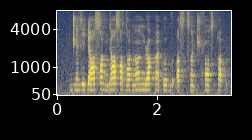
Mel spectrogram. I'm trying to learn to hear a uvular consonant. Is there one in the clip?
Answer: yes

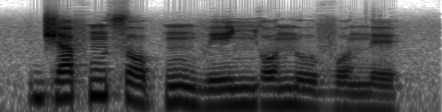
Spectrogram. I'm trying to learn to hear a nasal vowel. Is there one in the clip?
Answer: yes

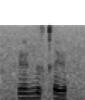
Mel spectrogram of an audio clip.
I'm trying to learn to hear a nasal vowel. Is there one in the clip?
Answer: yes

